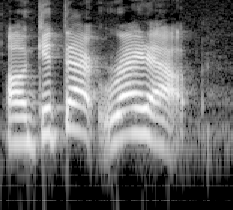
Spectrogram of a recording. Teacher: you might notice there's no T.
